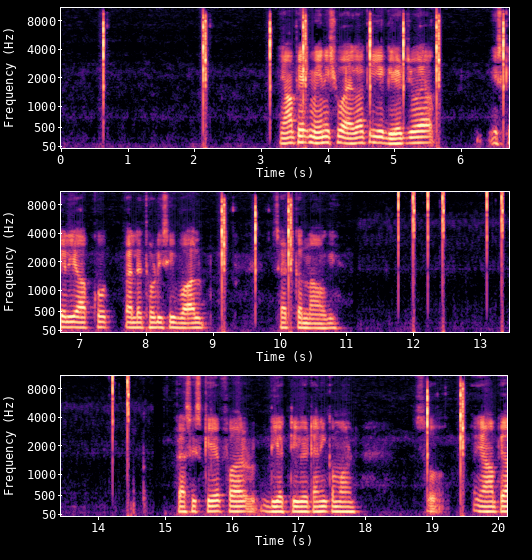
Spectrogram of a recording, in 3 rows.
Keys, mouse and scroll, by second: 0.7-2.2 drag, 2.6 scroll down 1, 3.5-9.5 drag, 12.0 click, 14.2 click, 15.0 Escape, 19.1 click.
